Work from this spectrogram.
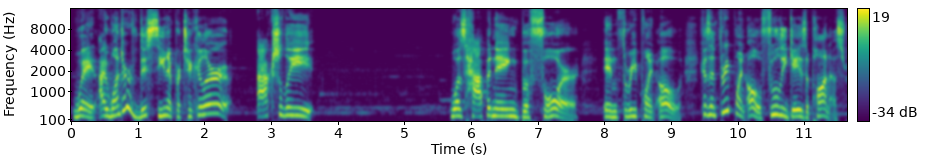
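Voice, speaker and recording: Chatty young woman reacting to a game. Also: mid-range voice. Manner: chatty, informal, sweary, theorizing aloud. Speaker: gaming streamer. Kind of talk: casual game reaction commentary. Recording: music playing behind the voice.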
